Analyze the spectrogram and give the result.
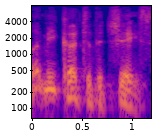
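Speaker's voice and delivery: rough, put-on New Jersey mobster voice, laid on thick. Pitching for a car salesman job in Hoboken, Tony Soprano voice. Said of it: "My prompt was voice of Tony Soprano. ... I have to do this voice".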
